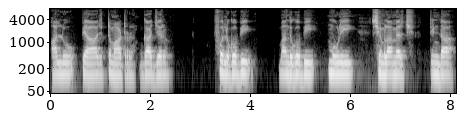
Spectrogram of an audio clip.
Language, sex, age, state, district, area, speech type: Punjabi, male, 60+, Punjab, Ludhiana, urban, spontaneous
